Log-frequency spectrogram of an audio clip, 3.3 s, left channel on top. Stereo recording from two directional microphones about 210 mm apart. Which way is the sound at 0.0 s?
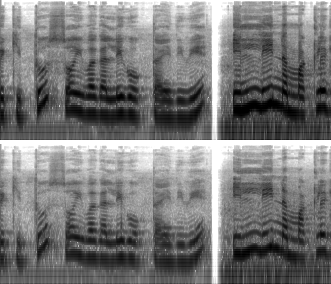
20° left (ahead or behind).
